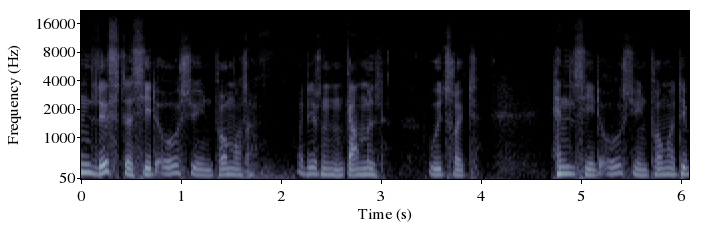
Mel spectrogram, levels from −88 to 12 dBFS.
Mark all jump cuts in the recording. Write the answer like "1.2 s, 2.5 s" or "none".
1.6 s, 2.6 s, 4.9 s

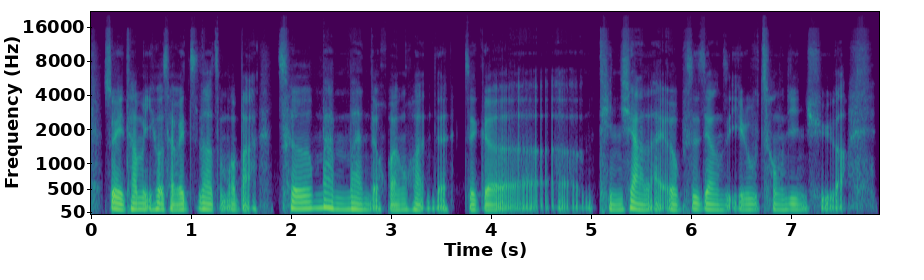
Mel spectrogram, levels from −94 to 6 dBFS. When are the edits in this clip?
3.6 s

